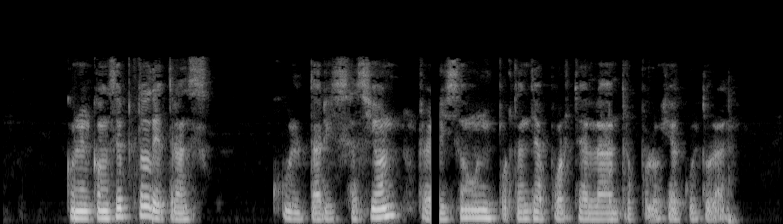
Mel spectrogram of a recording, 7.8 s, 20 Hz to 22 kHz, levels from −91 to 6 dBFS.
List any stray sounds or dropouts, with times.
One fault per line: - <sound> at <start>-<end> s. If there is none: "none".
- dropout at 4.3-4.4 s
